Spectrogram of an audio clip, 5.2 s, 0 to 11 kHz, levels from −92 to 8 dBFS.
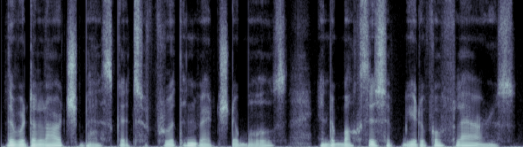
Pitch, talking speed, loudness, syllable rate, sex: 125 Hz, 170 wpm, -18 LUFS, 5.4 syllables/s, female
